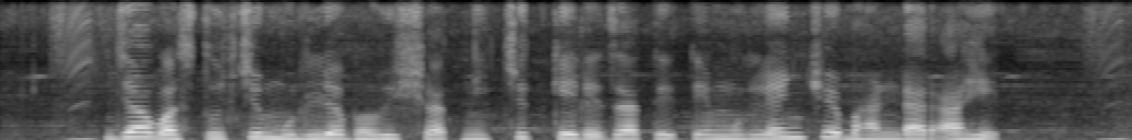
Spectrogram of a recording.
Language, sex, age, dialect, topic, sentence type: Marathi, female, 25-30, Varhadi, banking, statement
